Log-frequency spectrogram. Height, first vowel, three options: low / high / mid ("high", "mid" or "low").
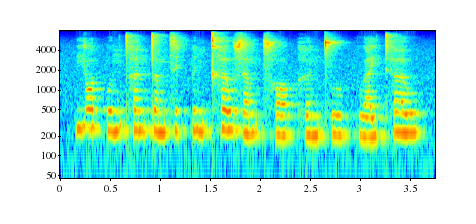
mid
